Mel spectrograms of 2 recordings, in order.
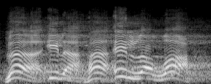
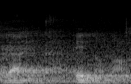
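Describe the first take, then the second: First: It is said loudly. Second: It is said softly.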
